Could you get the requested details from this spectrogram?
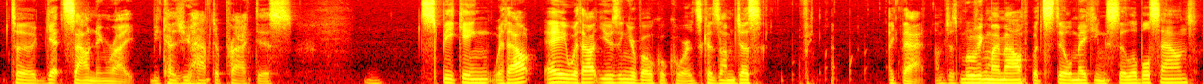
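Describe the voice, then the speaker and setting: A man casually teaching a talk box technique step by step, checking in with "right?" as he goes. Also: mid-range voice. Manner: relaxed, explains step by step with "right?". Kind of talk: casual studio tutorial. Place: home music studio.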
